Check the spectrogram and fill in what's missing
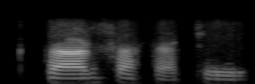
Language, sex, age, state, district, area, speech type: Kashmiri, male, 18-30, Jammu and Kashmir, Srinagar, urban, conversation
